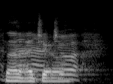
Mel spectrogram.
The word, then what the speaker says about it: Nana Adjoa: That's Nana Adjoa.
